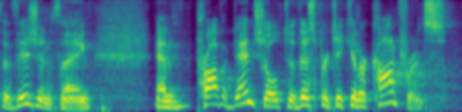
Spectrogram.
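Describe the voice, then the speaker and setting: In an American accent, a man speaks at a moderate pace in a high pitch with very wide pitch swings, against a quiet background. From Pittsburgh, Pennsylvania. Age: 70s. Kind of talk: conference talk. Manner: repetitive, halting.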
